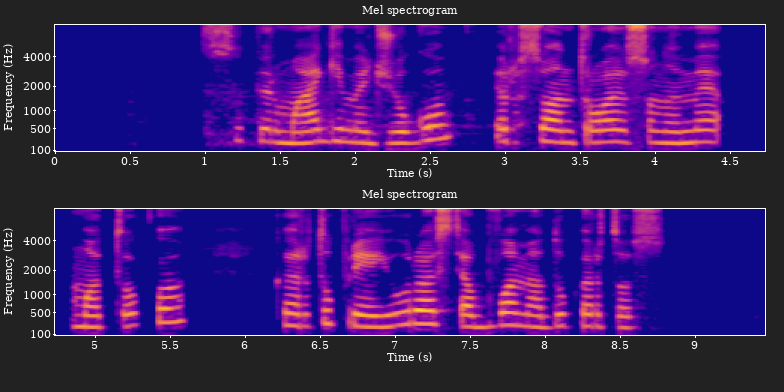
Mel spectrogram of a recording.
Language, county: Lithuanian, Vilnius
